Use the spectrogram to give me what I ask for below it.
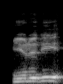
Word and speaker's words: Cxmmunity: So how did you come up with, is it Cxmmunity? Is that how you say it? Okay. Yeah, so how did you come up with Cxmmunity?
